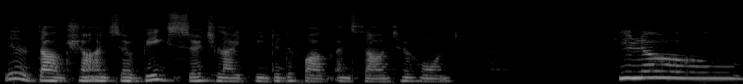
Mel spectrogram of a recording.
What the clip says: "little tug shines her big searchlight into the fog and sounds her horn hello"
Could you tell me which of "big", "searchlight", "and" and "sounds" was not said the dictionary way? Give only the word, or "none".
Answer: sounds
